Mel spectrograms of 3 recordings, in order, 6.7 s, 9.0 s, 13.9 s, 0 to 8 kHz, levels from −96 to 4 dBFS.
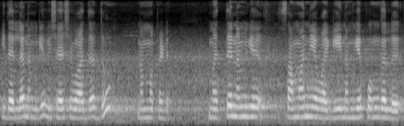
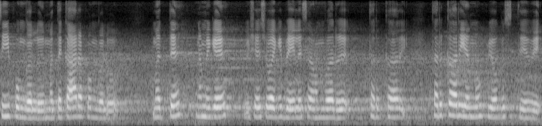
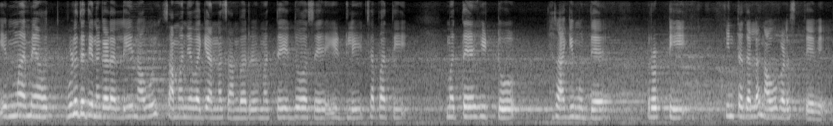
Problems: none marked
